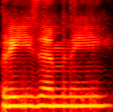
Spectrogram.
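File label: "prízemný", Slovak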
